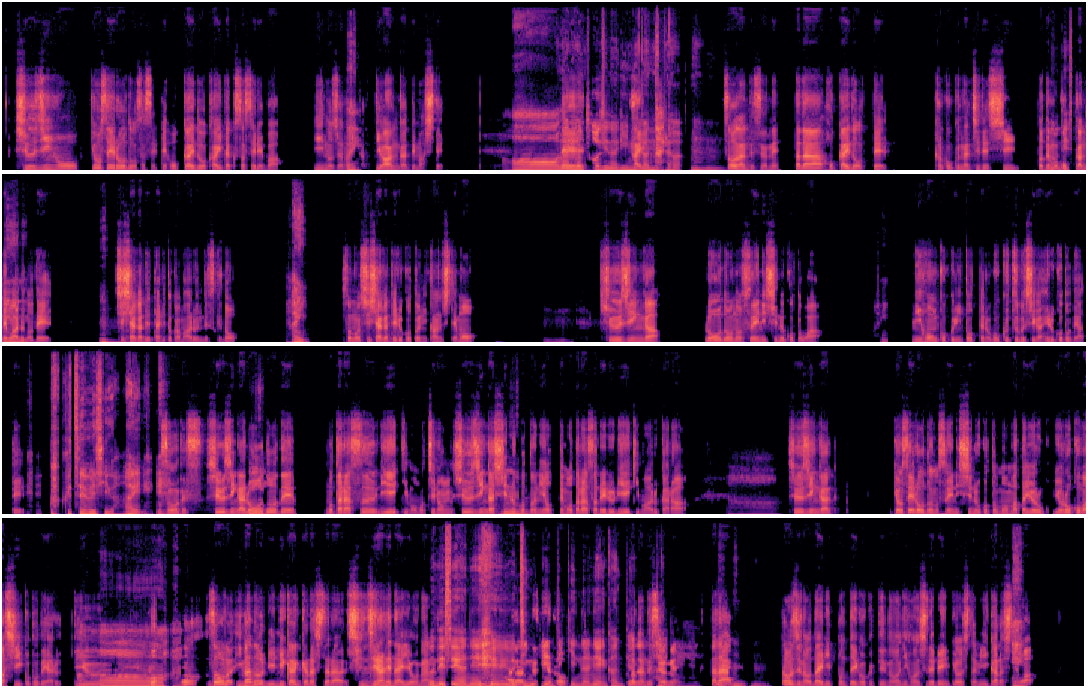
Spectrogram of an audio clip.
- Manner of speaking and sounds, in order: chuckle; laughing while speaking: "ですよね"
- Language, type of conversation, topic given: Japanese, podcast, ひとり旅で一番心に残っている出来事は何ですか？
- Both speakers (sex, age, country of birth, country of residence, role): female, 25-29, Japan, Japan, host; male, 20-24, Japan, Japan, guest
